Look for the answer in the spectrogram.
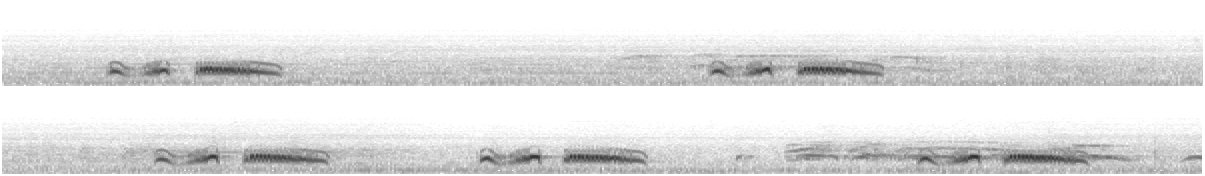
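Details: Spotted dove roused for contest in the forests of Đồng Nai, Vietnam, giving repeated cooing phrases of a few quick notes ending in a longer drawn coo, about every three seconds, with faint other birds behind.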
